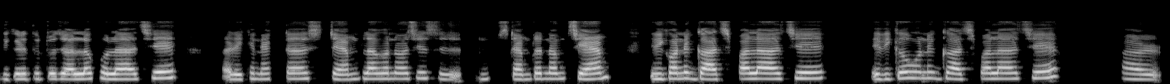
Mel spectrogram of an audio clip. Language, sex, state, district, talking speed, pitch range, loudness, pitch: Bengali, female, West Bengal, Dakshin Dinajpur, 135 wpm, 245-275 Hz, -15 LUFS, 260 Hz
